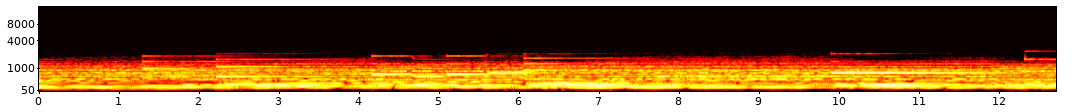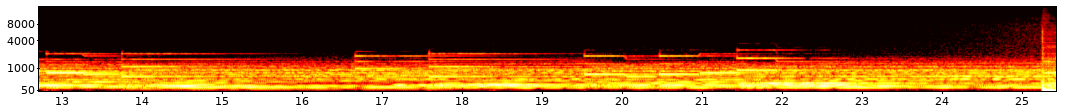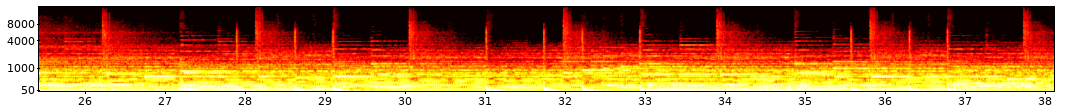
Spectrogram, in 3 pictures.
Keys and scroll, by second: 32.6 Delete.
